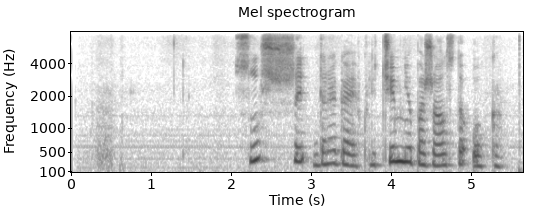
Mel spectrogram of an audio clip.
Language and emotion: Russian, neutral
